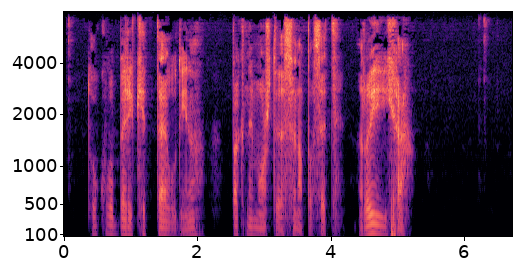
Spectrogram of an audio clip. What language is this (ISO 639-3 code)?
bul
